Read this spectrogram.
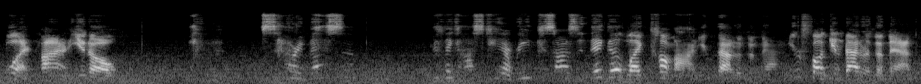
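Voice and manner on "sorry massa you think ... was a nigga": high, softer caricatured servile voice; mock servile. Mocking her race-card plea, high mock-servile voice. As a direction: imitate a grovelling victim, pitched up.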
